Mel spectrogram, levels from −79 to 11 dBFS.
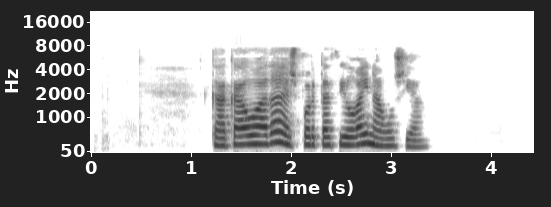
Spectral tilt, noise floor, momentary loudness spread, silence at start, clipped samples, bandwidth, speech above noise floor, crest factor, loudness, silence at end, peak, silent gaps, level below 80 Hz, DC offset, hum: -4 dB/octave; -83 dBFS; 12 LU; 1.2 s; under 0.1%; 7.8 kHz; 70 dB; 16 dB; -13 LUFS; 1.05 s; 0 dBFS; none; -68 dBFS; under 0.1%; none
